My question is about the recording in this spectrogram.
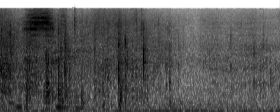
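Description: Paper and plastic packaging rustling as it is handled, with a short crinkle near the start and a few light clicks about a second in, then only faint handling noise.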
